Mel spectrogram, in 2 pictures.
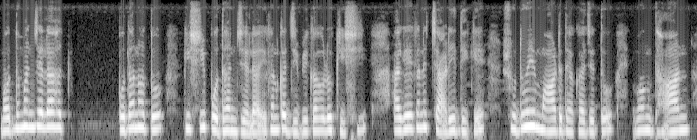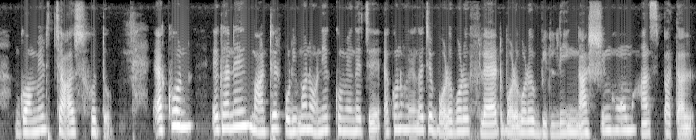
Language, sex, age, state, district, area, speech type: Bengali, female, 18-30, West Bengal, Purba Bardhaman, urban, spontaneous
